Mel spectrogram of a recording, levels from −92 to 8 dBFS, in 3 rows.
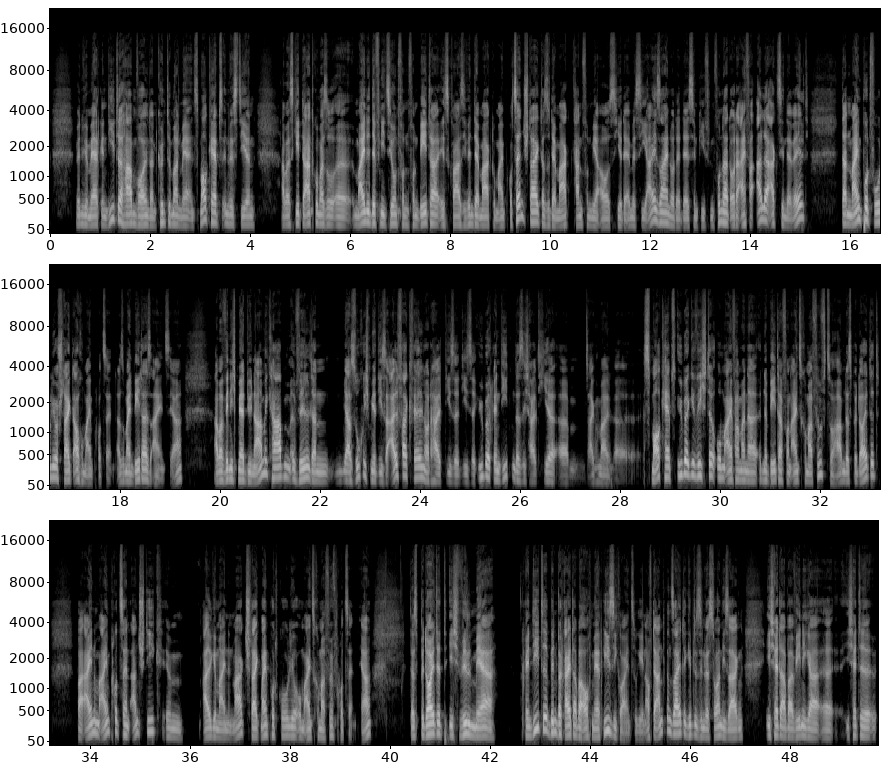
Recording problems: thin; very slightly; fading below 550 Hz

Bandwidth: 14.5 kHz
